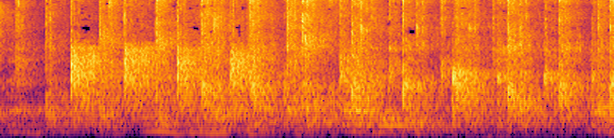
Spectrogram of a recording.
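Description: Rhythmic hand clapping, about three claps a second, with men's voices calling out underneath.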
